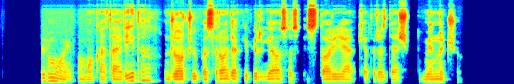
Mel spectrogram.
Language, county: Lithuanian, Kaunas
